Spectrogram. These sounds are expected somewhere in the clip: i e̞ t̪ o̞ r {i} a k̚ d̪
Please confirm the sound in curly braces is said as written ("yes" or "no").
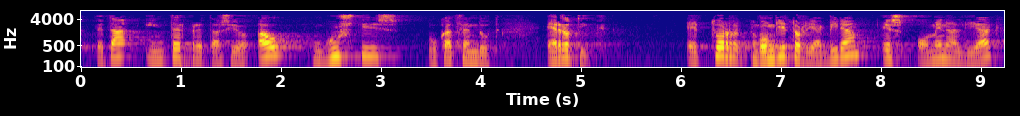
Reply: yes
